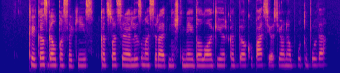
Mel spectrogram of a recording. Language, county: Lithuanian, Vilnius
